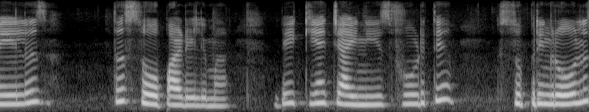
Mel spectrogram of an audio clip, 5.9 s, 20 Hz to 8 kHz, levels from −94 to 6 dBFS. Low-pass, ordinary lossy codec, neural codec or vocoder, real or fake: none; none; none; real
